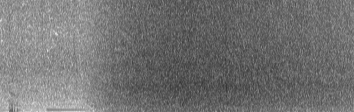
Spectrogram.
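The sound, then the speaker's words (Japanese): A waterfall's steady roar swells in after a quiet moment, then holds as a loud, continuous rushing of water with no voices over it. “あの滝に見覚えがあるここはさっきも来たところだ”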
